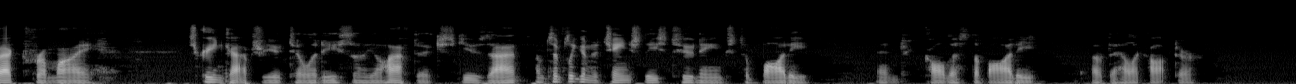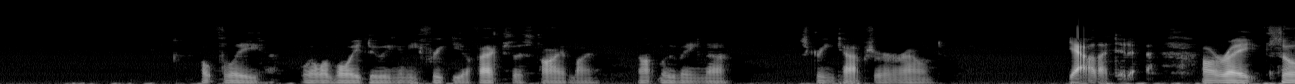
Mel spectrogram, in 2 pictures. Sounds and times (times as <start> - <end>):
Speech: 0.0 - 1.2, 1.9 - 8.1, 8.8 - 12.0, 15.0 - 20.3, 21.0 - 22.4, 23.7 - 25.9.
